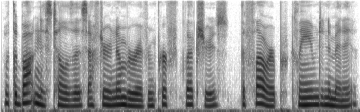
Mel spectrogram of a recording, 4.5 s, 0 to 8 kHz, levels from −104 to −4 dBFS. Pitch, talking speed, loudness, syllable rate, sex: 190 Hz, 225 wpm, -17 LUFS, 7.0 syllables/s, female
